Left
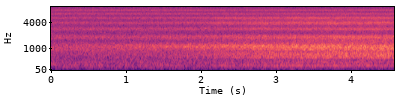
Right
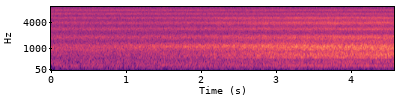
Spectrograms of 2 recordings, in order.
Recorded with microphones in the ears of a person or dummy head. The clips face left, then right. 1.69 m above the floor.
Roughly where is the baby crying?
I don't hear a baby crying.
